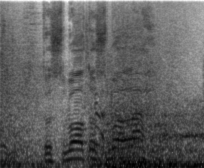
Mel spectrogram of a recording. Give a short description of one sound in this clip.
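A fiery explosion bursts loudly.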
